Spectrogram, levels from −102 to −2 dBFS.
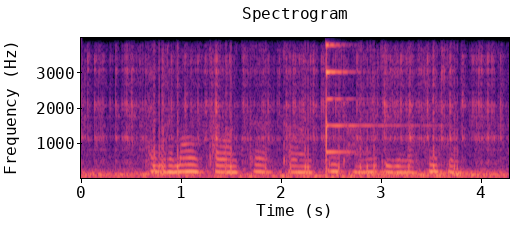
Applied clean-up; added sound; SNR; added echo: none; Acoustic guitar + Rain; 2 dB; none.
